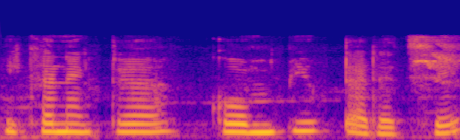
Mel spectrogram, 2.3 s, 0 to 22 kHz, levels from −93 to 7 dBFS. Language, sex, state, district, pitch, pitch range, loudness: Bengali, female, West Bengal, Malda, 240 Hz, 230-245 Hz, -15 LUFS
